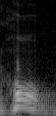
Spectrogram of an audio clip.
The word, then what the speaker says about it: Hogg: hog I should say Garden hog he pronounces his name hog that um the repeat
